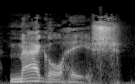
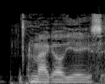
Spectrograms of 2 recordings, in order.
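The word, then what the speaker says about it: Magalhães: Phil Davis taking on Vinny, and I'll pronounce it like the UFC countdown guy said it, Magalhaes. Which it's not Magalhaes. Ramses, if you want to give us the correct pronunciation. Magalhaes.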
